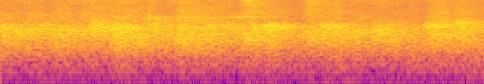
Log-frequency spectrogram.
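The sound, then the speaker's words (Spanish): Sustained applause from a crowd, given to the Lord, a dense, steady wash of many hands clapping at once, loud and continuous throughout with slight swells in intensity. “Denle un aplauso al Señor por ese momento que va a ser muy chévere.”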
